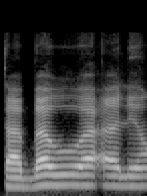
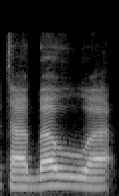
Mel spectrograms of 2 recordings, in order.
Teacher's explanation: pada huruf hamzah itu jelas terlihat di situ ada harakat fathah berdiri maka hamzahnya dibaca panjang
